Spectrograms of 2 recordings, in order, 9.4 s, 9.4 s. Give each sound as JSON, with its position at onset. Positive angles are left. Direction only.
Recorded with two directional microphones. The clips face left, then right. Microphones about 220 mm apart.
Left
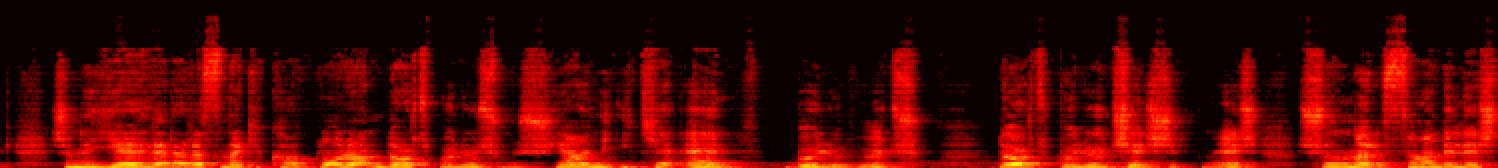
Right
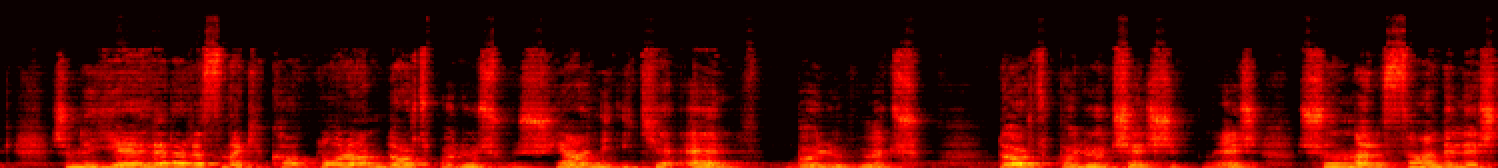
{"t": 0.3, "sound": "a woman's voice", "side_deg": 50}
